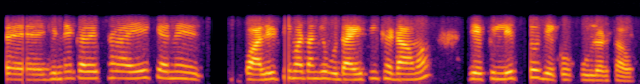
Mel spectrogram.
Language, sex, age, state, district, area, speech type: Sindhi, female, 30-45, Rajasthan, Ajmer, urban, conversation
